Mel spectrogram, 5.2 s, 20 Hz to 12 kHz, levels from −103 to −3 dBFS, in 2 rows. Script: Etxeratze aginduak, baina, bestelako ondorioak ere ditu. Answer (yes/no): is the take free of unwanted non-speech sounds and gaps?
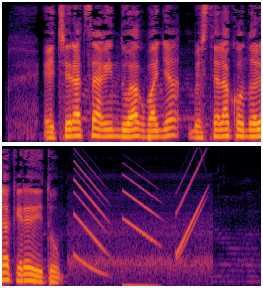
no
